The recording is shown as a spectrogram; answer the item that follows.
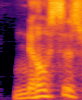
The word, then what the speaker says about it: Gnosis: officer at nois Freight by the way nois is spelled GN o s i nosis Freight pioneered the world's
